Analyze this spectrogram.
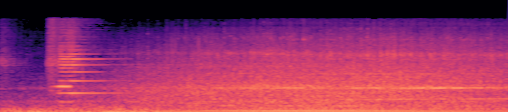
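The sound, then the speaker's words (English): A public bus idles at Eldora with a steady low engine rumble, broken near the start by one short, sharp burst, like an air brake hiss or a brief horn-like toot, as it waits to take out-of-state visitors down to Boulder. No one speaks. “A public bus waits to take out-of-staters down to Boulder.”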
